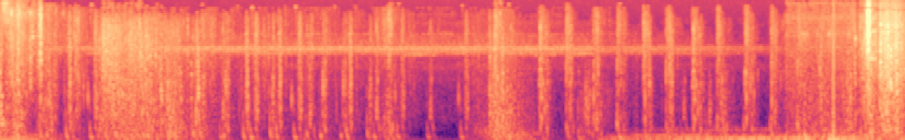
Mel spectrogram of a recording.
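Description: Footsteps patter quickly across the floor.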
